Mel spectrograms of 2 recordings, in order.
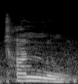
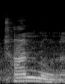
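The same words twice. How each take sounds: No difference in how they are said.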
